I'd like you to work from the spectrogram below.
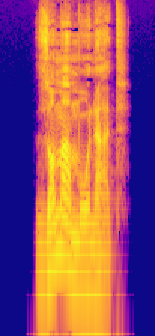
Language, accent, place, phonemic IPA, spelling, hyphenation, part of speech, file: German, Germany, Berlin, /ˈzɔmɐˌmoːnat/, Sommermonat, Som‧mer‧mo‧nat, noun, De-Sommermonat.ogg
- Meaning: summer month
